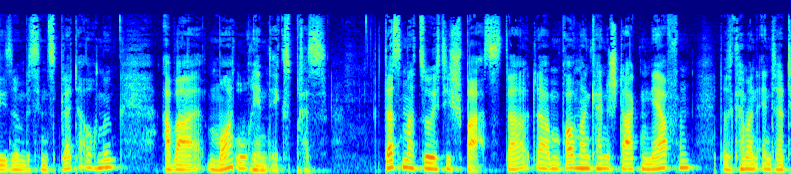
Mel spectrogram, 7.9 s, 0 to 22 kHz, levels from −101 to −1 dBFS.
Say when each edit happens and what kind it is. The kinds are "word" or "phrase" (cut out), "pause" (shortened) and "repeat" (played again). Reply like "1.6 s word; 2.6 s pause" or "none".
2.4 s word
